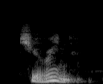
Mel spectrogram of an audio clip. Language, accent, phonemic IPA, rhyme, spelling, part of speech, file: English, Southern England, /tjʊəˈɹɪn/, -ɪn, Turin, proper noun, LL-Q1860 (eng)-Turin.wav
- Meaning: 1. A city and comune, the capital of the Metropolitan City of Turin and the region of Piedmont, Italy 2. A metropolitan city of Piedmont, established in 2015; in full, the Metropolitan City of Turin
